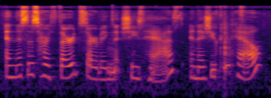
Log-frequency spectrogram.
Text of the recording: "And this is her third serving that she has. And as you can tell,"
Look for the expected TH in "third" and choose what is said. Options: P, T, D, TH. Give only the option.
TH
